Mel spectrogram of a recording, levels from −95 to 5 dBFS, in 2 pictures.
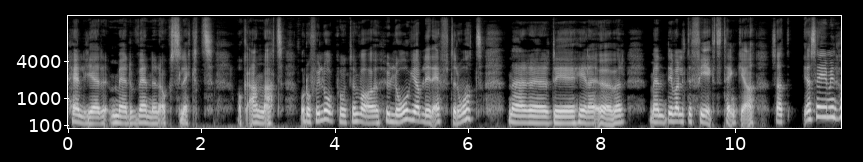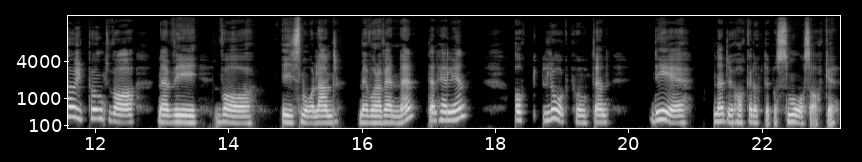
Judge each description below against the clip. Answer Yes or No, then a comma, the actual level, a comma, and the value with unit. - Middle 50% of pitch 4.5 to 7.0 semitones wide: Yes, average, 5.3 semitones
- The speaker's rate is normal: Yes, average, 150 wpm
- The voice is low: No, high, 190 Hz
